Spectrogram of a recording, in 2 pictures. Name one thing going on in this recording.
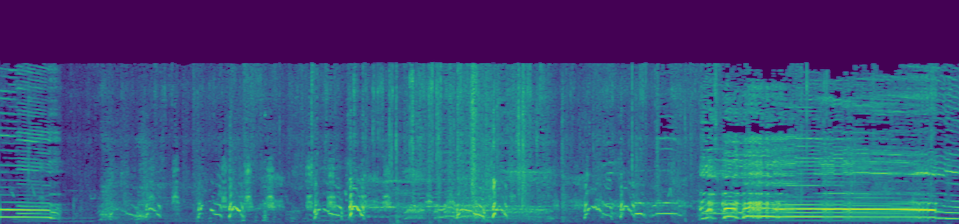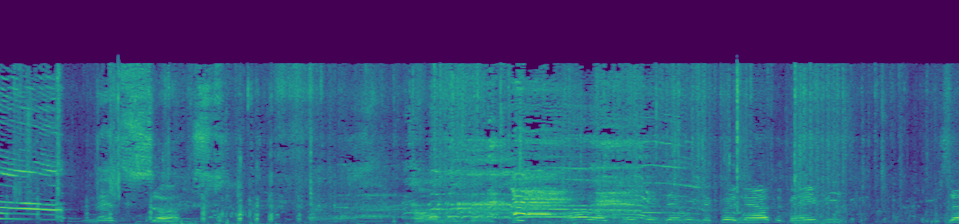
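Small birds chirp and call loudly close by.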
